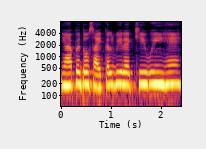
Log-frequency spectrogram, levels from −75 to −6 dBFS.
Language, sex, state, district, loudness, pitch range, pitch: Hindi, female, Bihar, Lakhisarai, -12 LUFS, 190-200 Hz, 200 Hz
